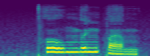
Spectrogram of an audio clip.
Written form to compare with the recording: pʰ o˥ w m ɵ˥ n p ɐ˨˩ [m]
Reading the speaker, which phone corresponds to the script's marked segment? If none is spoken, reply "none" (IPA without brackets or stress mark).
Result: m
